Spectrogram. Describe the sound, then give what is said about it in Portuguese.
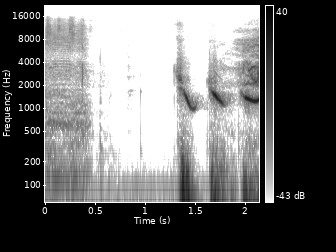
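A person whistles a short personal signature call used to identify themselves: three quick, sliding notes that swoop downward, fairly loud, following a brief noisy bit and a pause of near silence. “você já reparou que quem sabe assoviar normalmente é um cara mais malandro?”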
